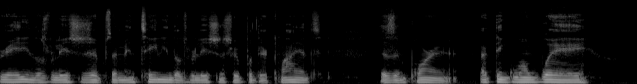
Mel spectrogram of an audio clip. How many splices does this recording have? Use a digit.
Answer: 1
